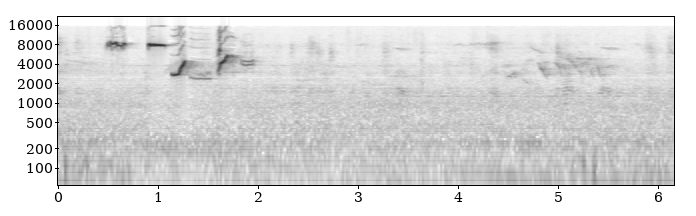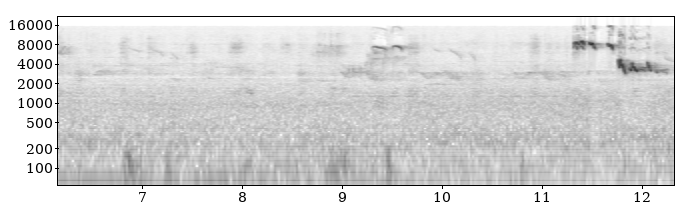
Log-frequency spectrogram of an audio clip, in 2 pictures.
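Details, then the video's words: A European robin, perched watching a lawn being mowed and unbothered by the loud lawnmower, sings two short bursts of high, thin, tumbling notes with faint quiet twitters between. "Robin Chirping and Singing"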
